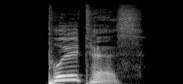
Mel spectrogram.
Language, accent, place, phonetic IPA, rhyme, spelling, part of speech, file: German, Germany, Berlin, [ˈpʊltəs], -ʊltəs, Pultes, noun, De-Pultes.ogg
- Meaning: genitive of Pult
